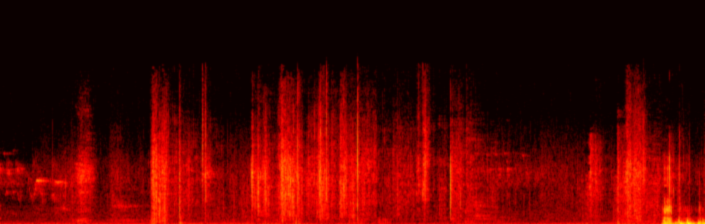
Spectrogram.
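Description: Dry leaves crunch underfoot.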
